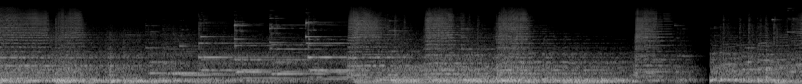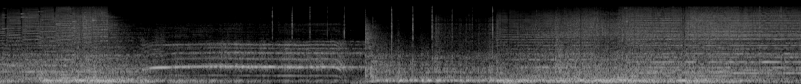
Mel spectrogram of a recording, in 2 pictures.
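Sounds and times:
drum corps playing: 0:00.0 - 0:01.8, 0:03.5 - 0:09.4, 0:11.5 - 0:16.0.

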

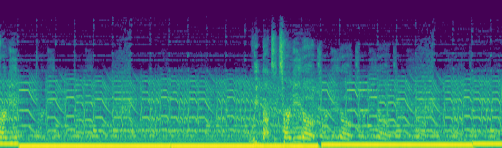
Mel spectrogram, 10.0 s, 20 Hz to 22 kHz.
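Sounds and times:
electronic music with heavy bass: 0:00.0 - 0:10.0.

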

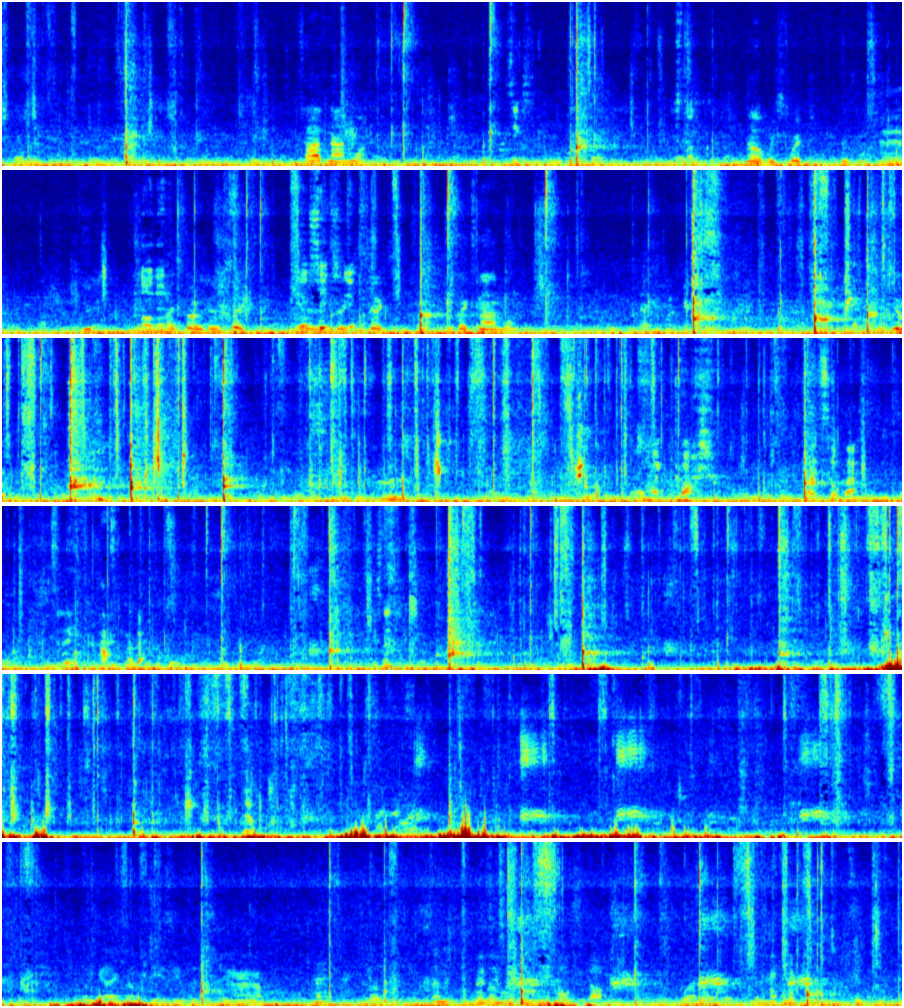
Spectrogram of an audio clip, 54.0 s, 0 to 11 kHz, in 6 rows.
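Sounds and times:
wind buffeting microphone: 0:32.8 - 0:46.8.

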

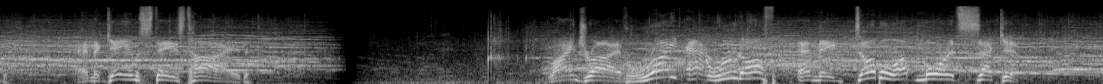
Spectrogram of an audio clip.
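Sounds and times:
ballpark crowd noise: 0:00.0 - 0:11.0
bat cracking a ball: 0:04.8 - 0:05.5.

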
